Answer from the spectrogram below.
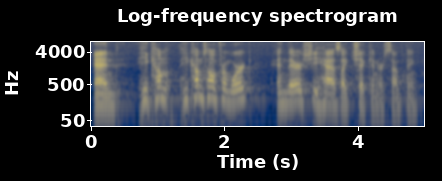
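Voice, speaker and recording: A man's voice: on the high side, lively intonation, moderate pace, vocal fry, a bit bright. A man, a priest, telling a story in a sermon with an emphatic way of speaking.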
